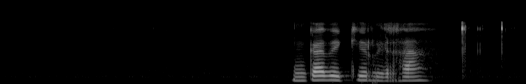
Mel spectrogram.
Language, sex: Northern Sotho, female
